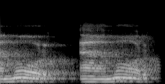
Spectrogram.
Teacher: la a del español que es más central con respecto a la cardinal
